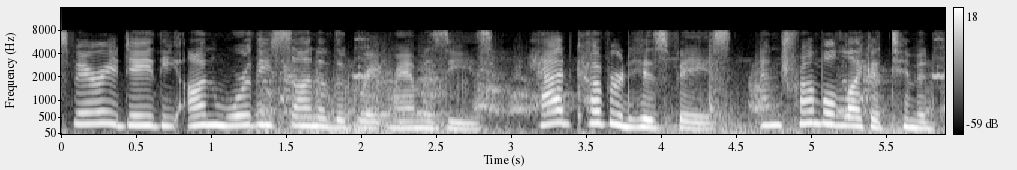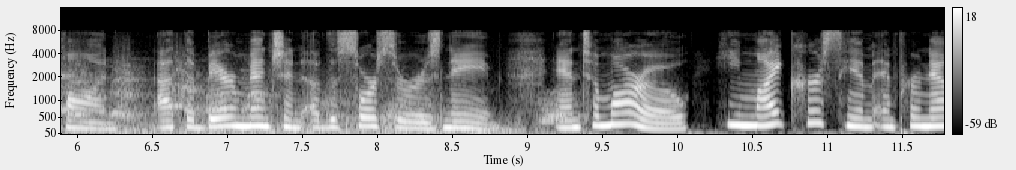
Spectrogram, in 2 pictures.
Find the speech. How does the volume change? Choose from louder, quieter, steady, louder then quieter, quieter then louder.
steady.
